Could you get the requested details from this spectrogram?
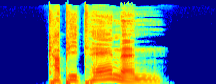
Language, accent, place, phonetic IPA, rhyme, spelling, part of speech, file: German, Germany, Berlin, [kapiˈtɛːnən], -ɛːnən, Kapitänen, noun, De-Kapitänen.ogg
- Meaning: dative plural of Kapitän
